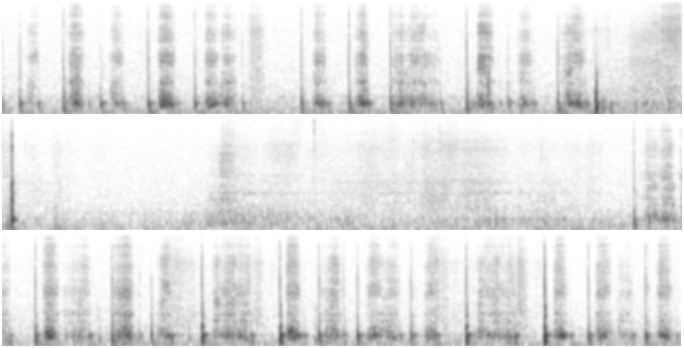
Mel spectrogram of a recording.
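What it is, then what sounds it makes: Fountain pen writing on notebook paper. A fountain pen's metal nib scratches across the page of an open paper notebook during continuous writing, making quick, dry, papery strokes with short bright edges. The strokes run steadily for about three and a half seconds, then give way to a quieter stretch of soft low rustle before the scratchy writing resumes.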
